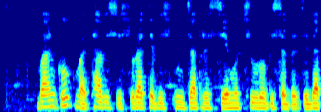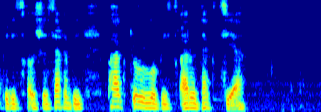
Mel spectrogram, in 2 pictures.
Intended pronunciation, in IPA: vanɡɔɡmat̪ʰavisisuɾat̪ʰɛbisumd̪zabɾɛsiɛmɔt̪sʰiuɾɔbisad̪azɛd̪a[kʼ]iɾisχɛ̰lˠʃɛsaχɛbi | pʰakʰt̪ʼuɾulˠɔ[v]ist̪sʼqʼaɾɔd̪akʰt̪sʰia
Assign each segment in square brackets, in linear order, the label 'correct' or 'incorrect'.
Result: incorrect, incorrect

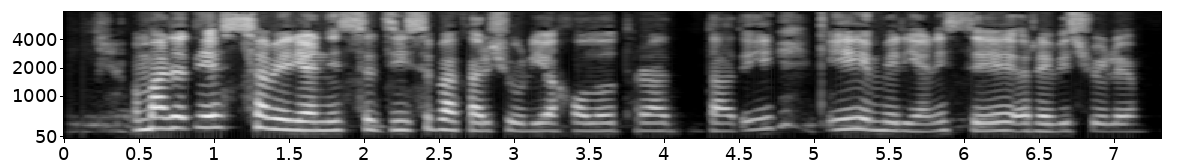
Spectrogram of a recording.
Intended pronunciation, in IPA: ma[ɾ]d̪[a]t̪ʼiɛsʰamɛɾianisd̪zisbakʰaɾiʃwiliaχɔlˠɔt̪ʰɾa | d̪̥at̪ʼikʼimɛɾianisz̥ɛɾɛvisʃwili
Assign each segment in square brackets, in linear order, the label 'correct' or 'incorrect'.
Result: correct, correct

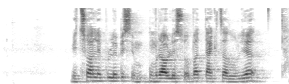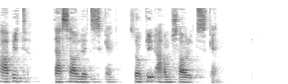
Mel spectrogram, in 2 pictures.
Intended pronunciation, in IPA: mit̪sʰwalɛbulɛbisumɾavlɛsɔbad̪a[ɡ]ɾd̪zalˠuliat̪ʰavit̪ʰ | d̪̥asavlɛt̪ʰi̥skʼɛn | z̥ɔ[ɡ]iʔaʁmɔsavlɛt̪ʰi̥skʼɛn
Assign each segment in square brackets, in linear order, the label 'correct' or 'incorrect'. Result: correct, correct

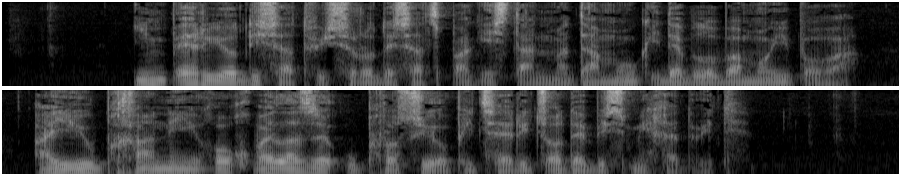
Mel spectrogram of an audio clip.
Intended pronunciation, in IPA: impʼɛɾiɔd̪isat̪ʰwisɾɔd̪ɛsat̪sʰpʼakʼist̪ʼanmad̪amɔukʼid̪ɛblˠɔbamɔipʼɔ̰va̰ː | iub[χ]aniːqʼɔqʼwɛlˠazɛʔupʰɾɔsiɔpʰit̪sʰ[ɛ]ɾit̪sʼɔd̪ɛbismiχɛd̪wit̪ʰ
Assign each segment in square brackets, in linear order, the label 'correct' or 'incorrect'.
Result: correct, correct

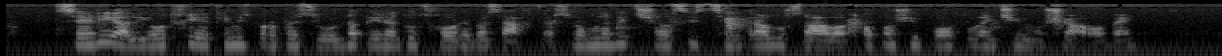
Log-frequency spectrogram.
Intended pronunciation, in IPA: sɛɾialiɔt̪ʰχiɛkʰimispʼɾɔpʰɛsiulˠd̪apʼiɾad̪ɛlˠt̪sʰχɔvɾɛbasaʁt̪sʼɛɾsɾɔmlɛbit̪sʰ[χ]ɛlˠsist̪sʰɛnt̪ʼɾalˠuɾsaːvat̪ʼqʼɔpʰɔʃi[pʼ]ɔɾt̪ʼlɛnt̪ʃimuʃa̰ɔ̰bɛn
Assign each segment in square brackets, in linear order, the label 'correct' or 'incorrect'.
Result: incorrect, correct

